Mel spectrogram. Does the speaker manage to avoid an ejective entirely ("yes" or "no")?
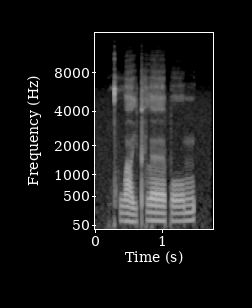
yes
